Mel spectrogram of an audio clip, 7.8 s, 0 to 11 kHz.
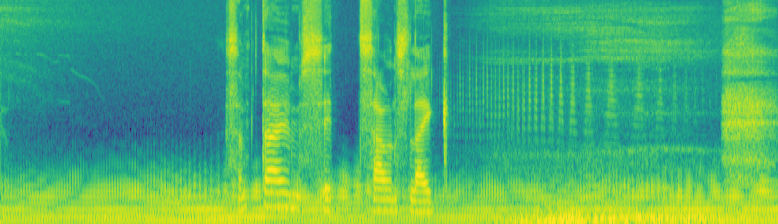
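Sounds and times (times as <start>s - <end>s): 
low throbbing ambient drone in meditative track: 0.0s - 7.7s
speech: 2.4s - 5.0s
recorded human breathing in ambient track: 5.5s - 7.7s.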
